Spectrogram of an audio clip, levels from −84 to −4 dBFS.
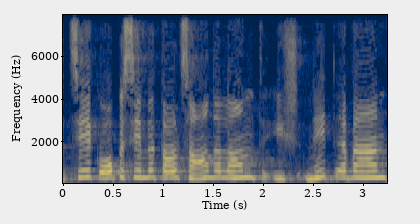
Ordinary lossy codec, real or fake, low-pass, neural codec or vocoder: none; real; none; none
